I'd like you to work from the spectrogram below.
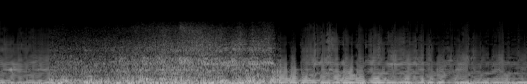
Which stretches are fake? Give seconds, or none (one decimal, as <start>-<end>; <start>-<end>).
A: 0.0-0.5; 2.8-5.3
